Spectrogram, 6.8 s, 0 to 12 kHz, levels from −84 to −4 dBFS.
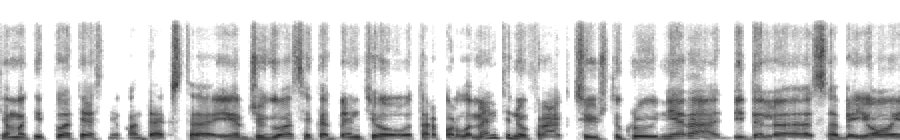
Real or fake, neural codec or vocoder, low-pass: fake; vocoder, 22.05 kHz, 80 mel bands, WaveNeXt; 9.9 kHz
